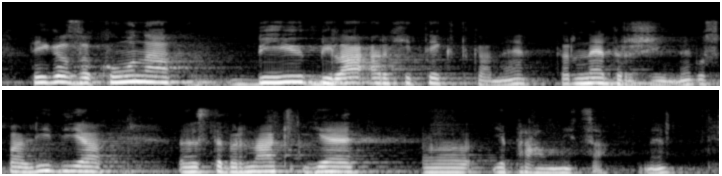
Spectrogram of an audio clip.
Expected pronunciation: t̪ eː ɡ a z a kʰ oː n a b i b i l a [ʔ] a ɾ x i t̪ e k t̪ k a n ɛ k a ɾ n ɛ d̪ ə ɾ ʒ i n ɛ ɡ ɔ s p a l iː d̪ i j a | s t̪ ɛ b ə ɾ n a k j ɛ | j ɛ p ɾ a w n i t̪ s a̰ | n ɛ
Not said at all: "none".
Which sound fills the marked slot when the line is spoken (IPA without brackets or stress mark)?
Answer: ʔ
